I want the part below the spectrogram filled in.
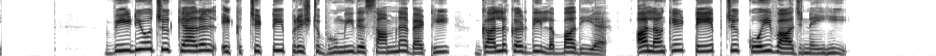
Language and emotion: Dogri, neutral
